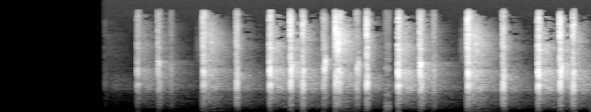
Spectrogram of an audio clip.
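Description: A quick, irregular run of sharp clap-like hits, starting about a second and a half in and continuing steadily after that.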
